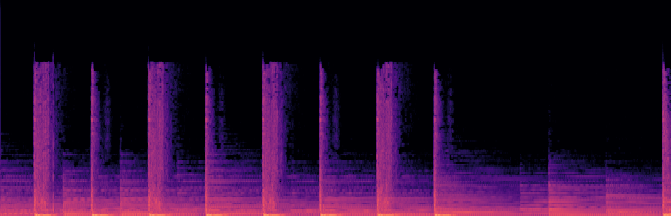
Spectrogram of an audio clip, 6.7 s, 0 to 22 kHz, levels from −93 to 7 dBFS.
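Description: At 0.53 s there is a single sharp snap, peaking at about -20 dBFS. This electrical switching spike was likely a nearby switch arcing into the audio line.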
